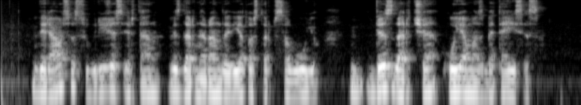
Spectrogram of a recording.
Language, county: Lithuanian, Šiauliai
